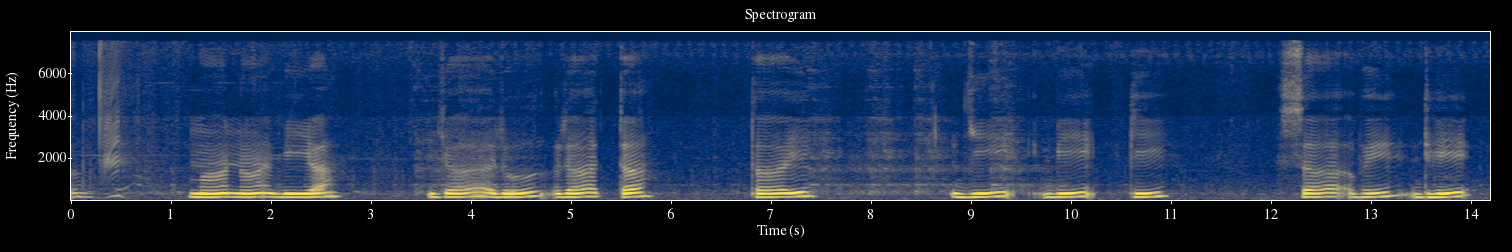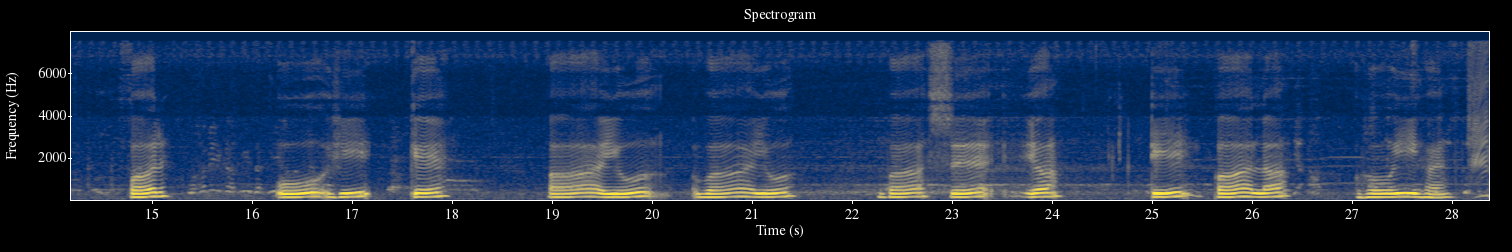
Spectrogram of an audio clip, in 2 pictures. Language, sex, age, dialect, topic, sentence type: Magahi, male, 31-35, Central/Standard, agriculture, statement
